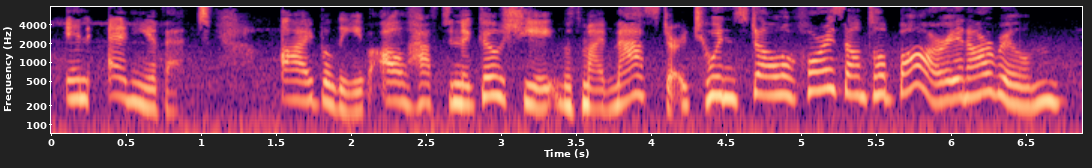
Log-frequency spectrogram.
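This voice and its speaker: Otherworldly game attendant: naive, curious, impeccably formal, high animated voice over prominent music. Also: female voice. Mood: pleased, reflective. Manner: formal, flowery, overly polite diction. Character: poised, curious, naive otherworldly female attendant visiting human places. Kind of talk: scripted video game dialogue.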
